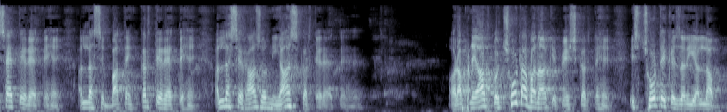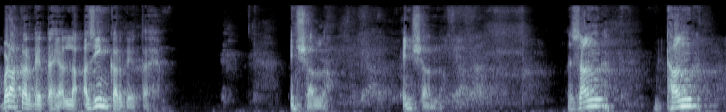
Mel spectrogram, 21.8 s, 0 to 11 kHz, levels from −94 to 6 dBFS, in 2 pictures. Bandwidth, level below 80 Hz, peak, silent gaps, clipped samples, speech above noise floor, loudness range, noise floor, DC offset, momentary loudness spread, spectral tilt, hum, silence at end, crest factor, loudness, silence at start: 9.4 kHz; -54 dBFS; -4 dBFS; none; under 0.1%; 62 dB; 12 LU; -81 dBFS; under 0.1%; 18 LU; -4.5 dB/octave; none; 0.3 s; 16 dB; -19 LUFS; 0 s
